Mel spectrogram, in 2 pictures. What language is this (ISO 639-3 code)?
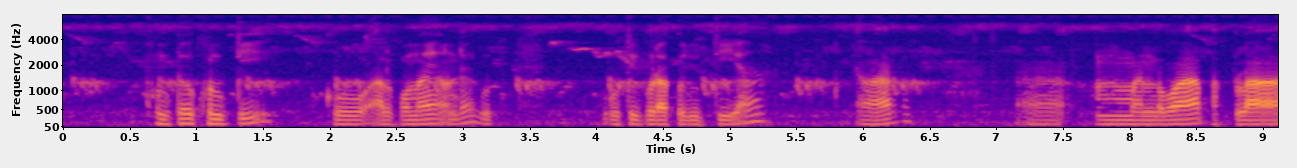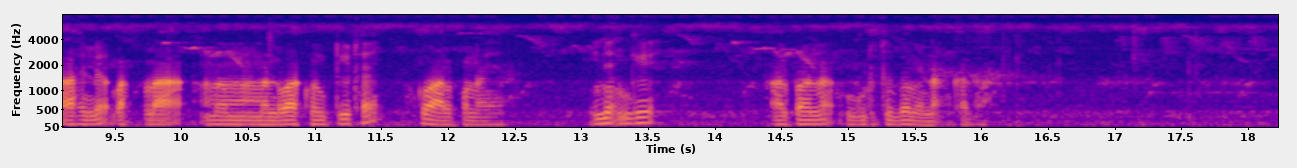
sat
